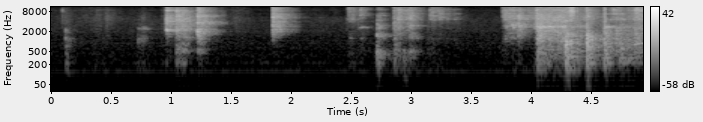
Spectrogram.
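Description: Kitchen handling noises: a few short clattering and scraping sounds, then a louder, steadier noisy stretch of about a second near the end.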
